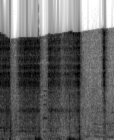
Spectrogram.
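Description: A man's voice making two short wordless sounds, about half a second apart, with a sharp click near the start.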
